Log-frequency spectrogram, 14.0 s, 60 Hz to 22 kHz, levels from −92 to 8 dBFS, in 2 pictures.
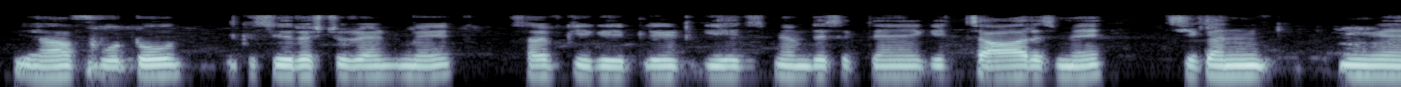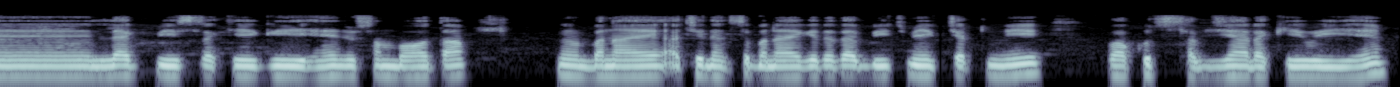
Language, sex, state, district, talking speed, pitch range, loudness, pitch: Hindi, male, Uttarakhand, Uttarkashi, 185 wpm, 125-130 Hz, -16 LUFS, 125 Hz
